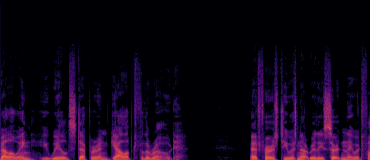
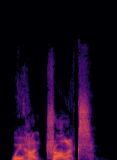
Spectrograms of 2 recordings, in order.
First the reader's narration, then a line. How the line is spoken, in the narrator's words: Perrin shouted over his shoulder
